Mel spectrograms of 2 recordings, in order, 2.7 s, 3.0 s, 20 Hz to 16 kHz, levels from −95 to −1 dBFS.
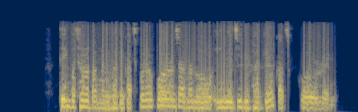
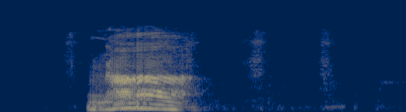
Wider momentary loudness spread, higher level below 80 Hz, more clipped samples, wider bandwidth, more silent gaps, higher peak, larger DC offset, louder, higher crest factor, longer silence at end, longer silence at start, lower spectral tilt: second, 4 LU vs 17 LU; first, -40 dBFS vs -86 dBFS; neither; first, 8 kHz vs 6.8 kHz; neither; first, -4 dBFS vs -20 dBFS; neither; first, -18 LUFS vs -36 LUFS; second, 14 dB vs 20 dB; second, 0.15 s vs 1.6 s; second, 0.45 s vs 0.65 s; about the same, -6 dB/octave vs -6 dB/octave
